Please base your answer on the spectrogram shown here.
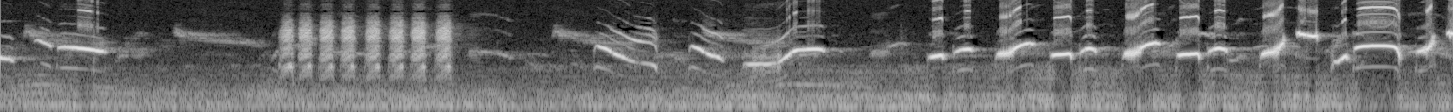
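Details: Chinese hwamei male singing with female calls: scattered whistled slurs, a brief buzzy rattle, then a quick series of rising whistled notes with sharp clicks.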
